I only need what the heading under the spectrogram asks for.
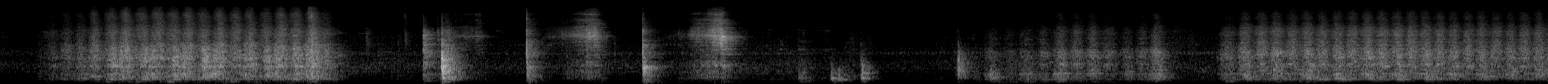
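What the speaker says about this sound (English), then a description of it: "I'm cutting these grooves in exactly the same way as I did the ones for the base." Hand sawing of wooden grooves for a sliding lid: long stretches of steady rasping strokes at the start and end, separated by a run of short, sharp scraping and knocking sounds, close and fairly quiet.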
